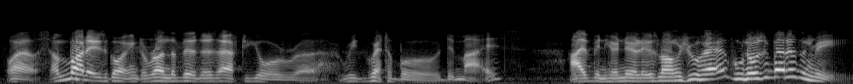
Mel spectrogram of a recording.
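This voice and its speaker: A man's voice: on the high side, expressive, moderate pace, natural voice. A man acting a scheming, gloating killer in a 1940s radio mystery, jittery and resentful, with a taunting, theatrical delivery on a muffled vintage recording.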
